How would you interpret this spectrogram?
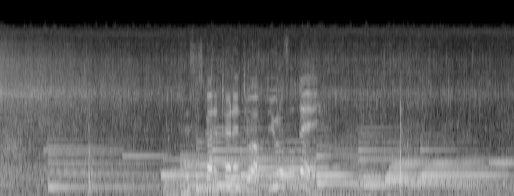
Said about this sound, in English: I'll put some more water in here.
